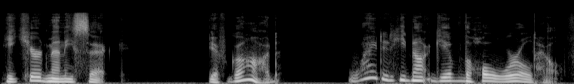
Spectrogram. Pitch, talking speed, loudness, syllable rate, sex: 145 Hz, 155 wpm, -19 LUFS, 4.3 syllables/s, male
